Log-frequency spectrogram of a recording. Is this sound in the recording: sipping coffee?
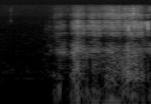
yes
